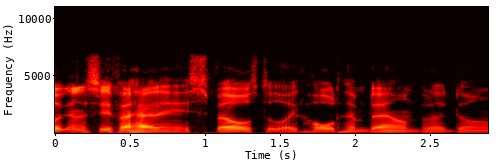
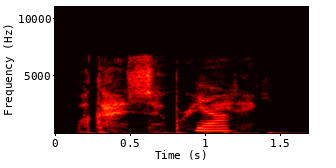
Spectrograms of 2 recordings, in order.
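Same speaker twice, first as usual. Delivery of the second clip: whispered close into the mic; 13 semitones higher, 4 dB quieter than usual. Asking another speaker what soup they are eating: whispering into the mic. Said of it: "I was trying to, like, whisper it into my mic".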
